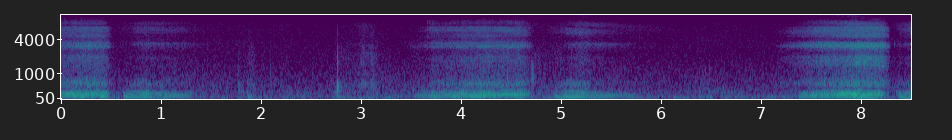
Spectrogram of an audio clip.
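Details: A sleeping dog makes rough, rattling snores on each breath in, about 16 a minute, with quiet pauses between them: dog snoring.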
